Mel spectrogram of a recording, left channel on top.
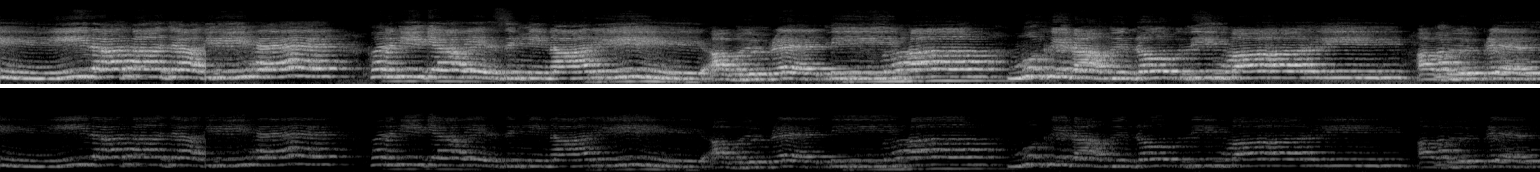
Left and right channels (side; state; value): right; quieter; 23.7 dB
